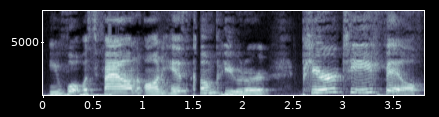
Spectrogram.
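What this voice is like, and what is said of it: Poor put-on Southern accent. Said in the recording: “my very poor Southern accent, North Carolina accent”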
